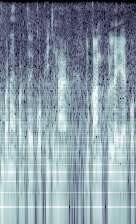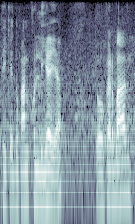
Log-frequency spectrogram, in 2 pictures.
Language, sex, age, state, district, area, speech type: Maithili, male, 18-30, Bihar, Purnia, urban, read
